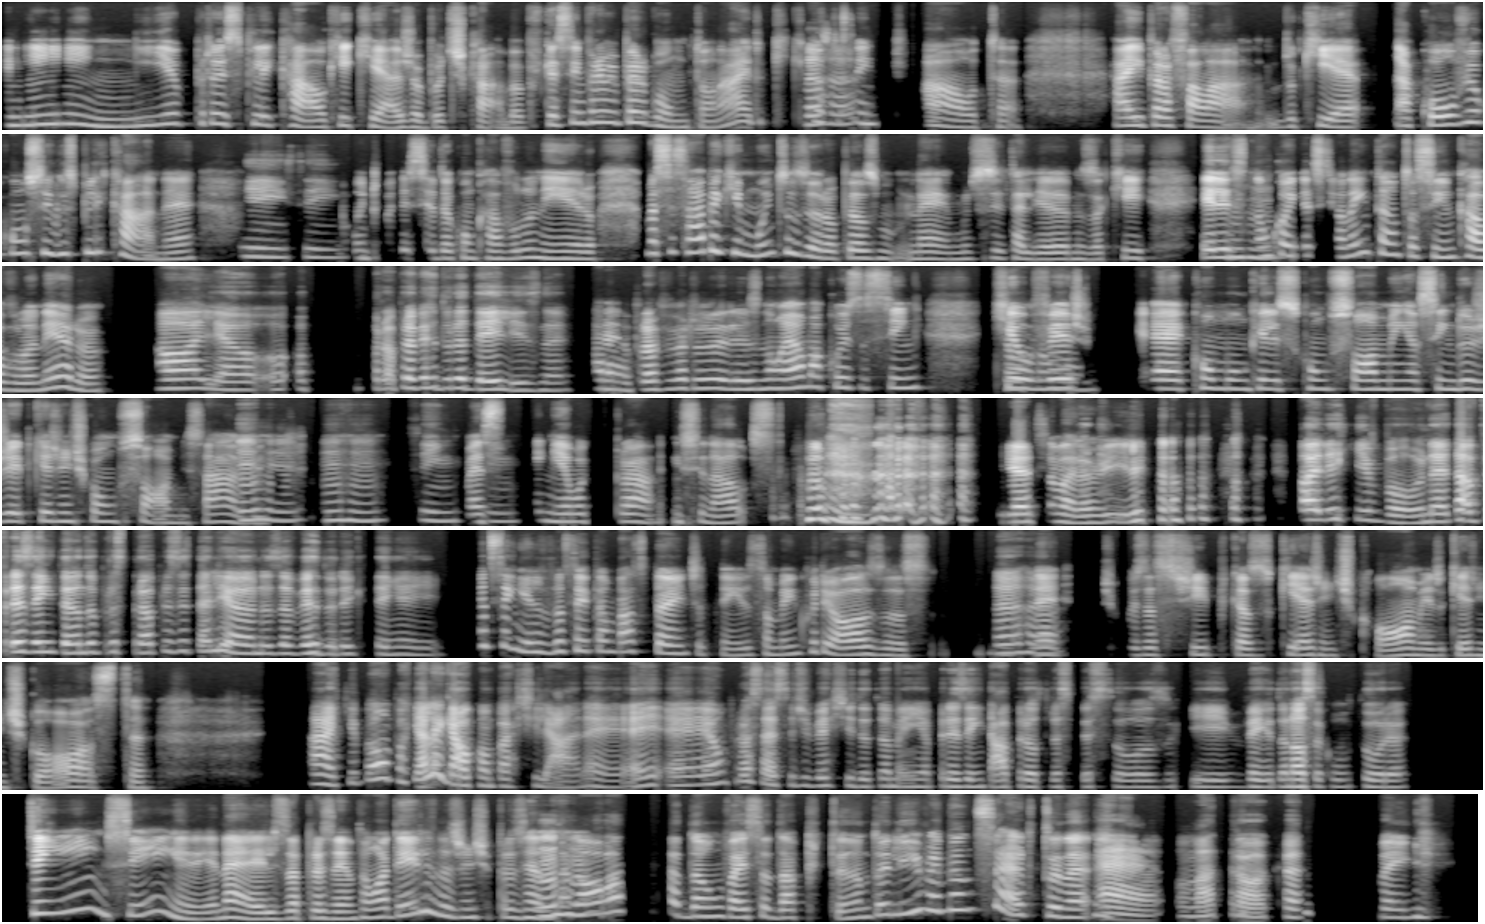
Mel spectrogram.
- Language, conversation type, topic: Portuguese, podcast, Que comidas da infância ainda fazem parte da sua vida?
- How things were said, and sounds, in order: in Italian: "cavolo nero"; in Italian: "cavolo nero?"; laugh; tapping; laugh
